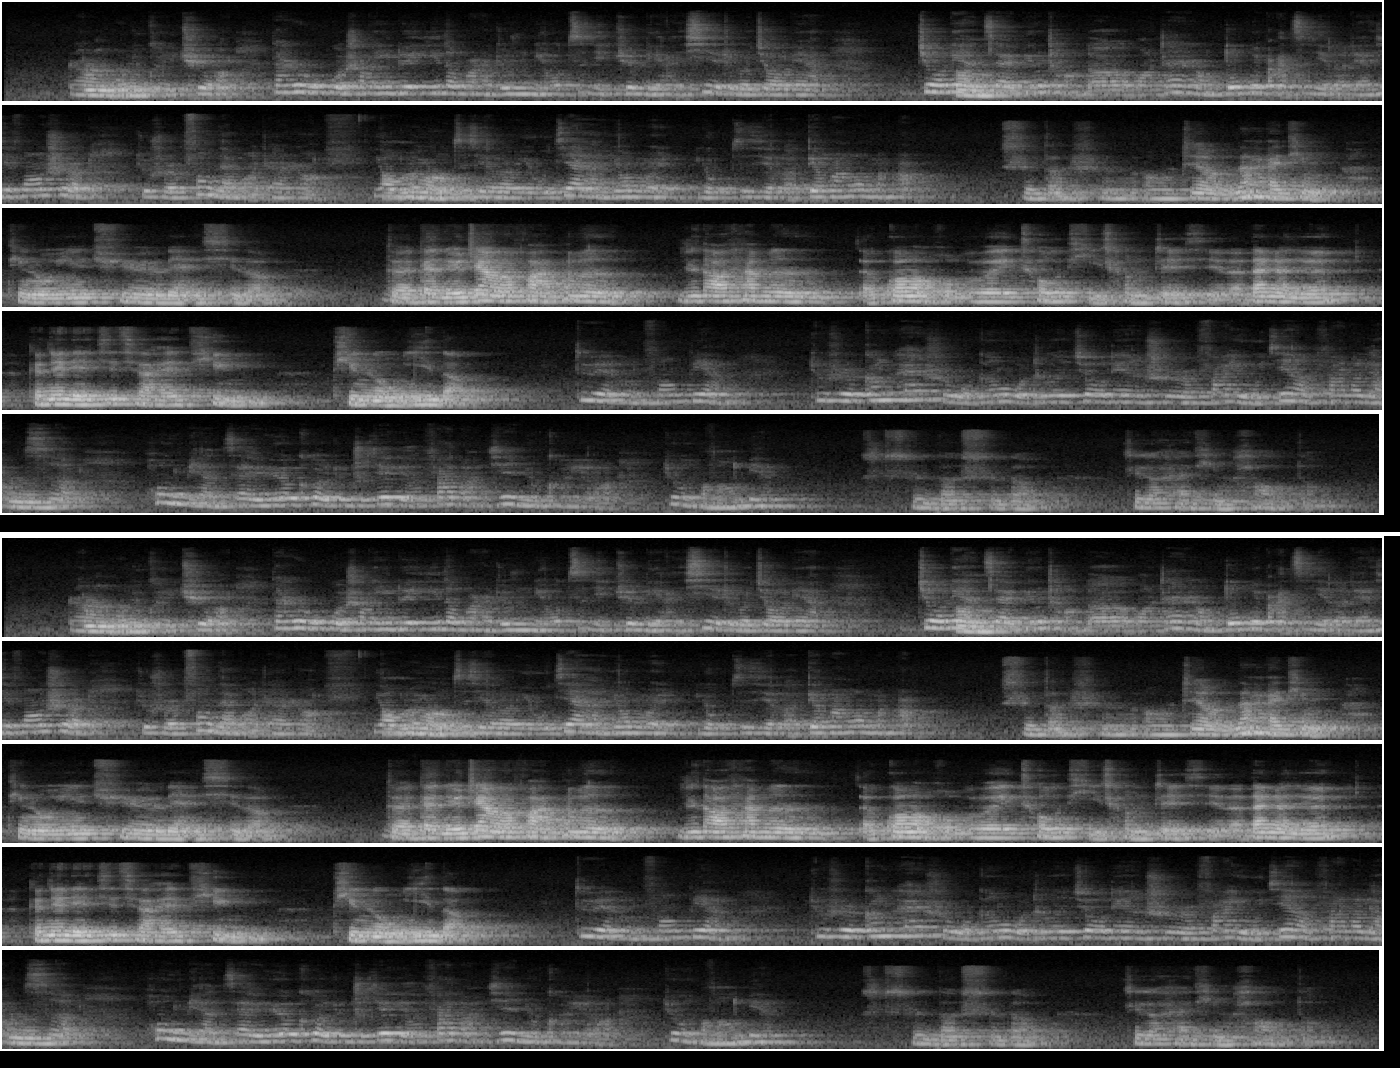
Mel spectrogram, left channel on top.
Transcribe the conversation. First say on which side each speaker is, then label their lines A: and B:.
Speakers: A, on the right; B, on the right.
A: 然后就可以去了。
B: 嗯嗯
A: 但是如果上一对一的话，就是你要自己去联系这个教练，教练在冰场的网站上都会把自己的联系方式就是放在网站上，
B: 嗯，
A: 要么有自己的邮件，
B: 哦，
A: 要么有自己的电话号码。
B: 是的，是的，哦，这样那还挺挺容易去联系的，
A: 嗯，
B: 对，感觉这样的话，
A: 是的。
B: 他们不知道他们呃官网会不会抽提成这些的，但感觉感觉联系起来还挺挺容易的，
A: 对，很方便。就是刚开始我跟我这个教练是发邮件发了两次，
B: 嗯，
A: 后面再约课就直接给他发短信就可以了，就很方便。
B: 哦，是的，是的，这个还挺好的，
